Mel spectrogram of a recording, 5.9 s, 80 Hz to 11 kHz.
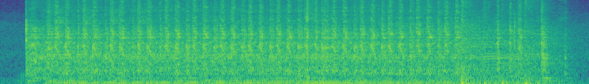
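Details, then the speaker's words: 1987 Ducati F1 750 cold start, choke only slightly pulled, hand on header: fires but lumpy, irregular and stumbling, reluctant to settle; cold-blooded engine, hard cold start. "When it's cold, that's how it behaves. And I didn't have the choke pulled on the inside either, but that's basically how it's going to behave."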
